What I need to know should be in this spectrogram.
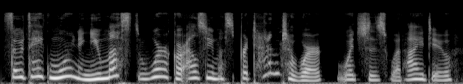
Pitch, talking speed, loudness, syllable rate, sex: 275 Hz, 235 wpm, -15 LUFS, 5.0 syllables/s, female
